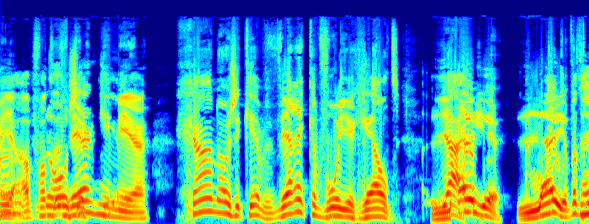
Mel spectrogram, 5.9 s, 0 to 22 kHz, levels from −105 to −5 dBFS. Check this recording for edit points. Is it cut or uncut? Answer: uncut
